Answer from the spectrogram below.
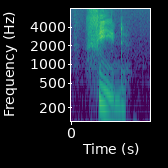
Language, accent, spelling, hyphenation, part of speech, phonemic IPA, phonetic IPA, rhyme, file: English, US, feed, feed, verb / noun, /fiːd/, [fɪjd], -iːd, En-us-feed.ogg
- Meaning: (verb) 1. To give (someone or something) food to eat 2. To eat (usually of animals) 3. To give (someone or something) to (someone or something else) as food 4. To give to a machine to be processed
